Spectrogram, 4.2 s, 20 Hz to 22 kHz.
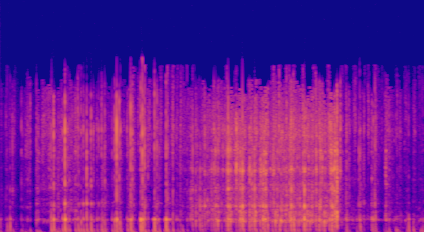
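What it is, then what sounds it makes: Wooden log slice scratched with fingernails. Fingertips and short nails quickly scratch and rub the cut surface of a round, solid, flat wooden tree-trunk slice with a bark edge, held up close, working especially on its darker, rough, textured centre. The result is a rapid, irregular run of dry, raspy scratching strokes with short, crisp bursts and a faint recurring tone near 1.25 kHz.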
